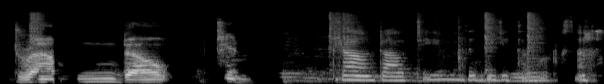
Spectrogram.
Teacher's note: the D joins with the O and the T joins with the I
